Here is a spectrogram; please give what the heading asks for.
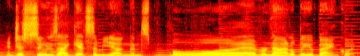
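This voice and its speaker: A man voicing an aggrieved, sentimental rustic ginseng forager with an Appalachian accent and halting, folksy speech, in a narrated story. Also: fairly high pitch, lively intonation, faint music behind, voice pushed up, close to an everyday voice. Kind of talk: mock reality-show character in a narrated story.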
